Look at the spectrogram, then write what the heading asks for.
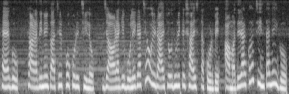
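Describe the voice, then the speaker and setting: A woman plays a kindly, concerned village housewife in a cartoon folktale. Her voice is extremely high and quick, with earnest, expressive delivery. Light music runs underneath. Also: natural voice. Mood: earnest, hopeful. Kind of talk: Bengali cartoon folktale voice acting.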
